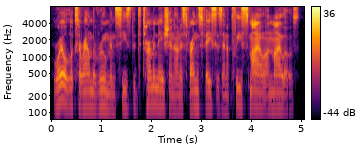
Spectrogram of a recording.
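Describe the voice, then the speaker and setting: A man's voice: medium pitch, level tone, a little fast, gravelly. A man reading a scripted children's story as its narrator. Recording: music behind the voice. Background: background music.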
